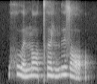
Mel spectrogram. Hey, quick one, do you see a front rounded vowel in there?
no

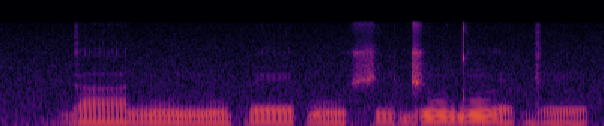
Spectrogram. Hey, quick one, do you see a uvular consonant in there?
no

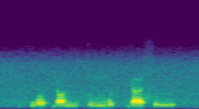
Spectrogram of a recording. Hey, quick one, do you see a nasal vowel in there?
no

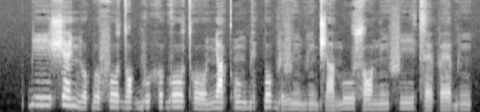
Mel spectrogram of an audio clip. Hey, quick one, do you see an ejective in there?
yes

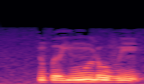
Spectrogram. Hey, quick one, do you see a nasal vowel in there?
yes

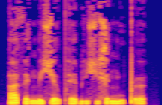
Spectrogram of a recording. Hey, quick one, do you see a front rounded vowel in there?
yes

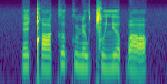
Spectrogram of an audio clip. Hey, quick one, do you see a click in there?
yes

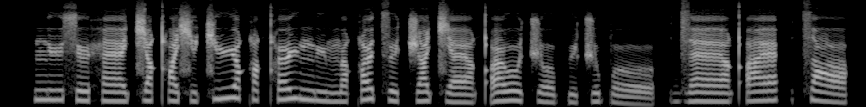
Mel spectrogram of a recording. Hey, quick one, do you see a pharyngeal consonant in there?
no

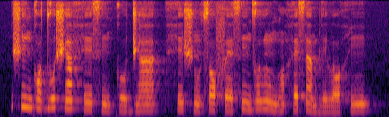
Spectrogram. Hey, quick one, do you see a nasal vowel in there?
yes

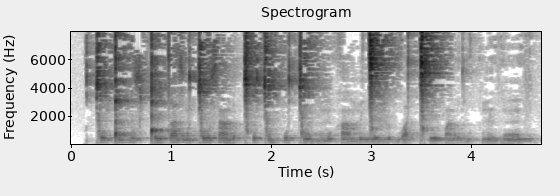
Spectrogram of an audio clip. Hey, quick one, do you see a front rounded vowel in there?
no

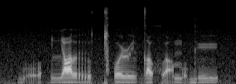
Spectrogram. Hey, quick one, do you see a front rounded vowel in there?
yes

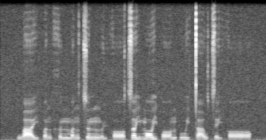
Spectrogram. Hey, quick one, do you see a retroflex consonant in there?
no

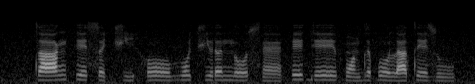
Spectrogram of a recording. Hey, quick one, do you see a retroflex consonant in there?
no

